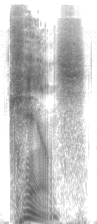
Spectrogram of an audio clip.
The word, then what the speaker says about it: Cairns: Cairns.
